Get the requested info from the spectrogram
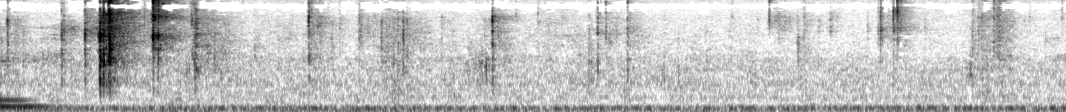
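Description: Crab being picked apart and eaten by hand: scattered small cracks, clicks and wet squishes of shell and meat, the two loudest about half a second in, over a steady low hum.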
